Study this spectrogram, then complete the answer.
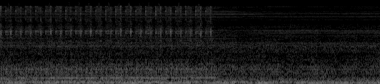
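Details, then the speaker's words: Fuel injector duty-cycle test on a bench rig at about 45 psi, 50% duty cycle: fast, even buzzing chatter over the rig's hiss, about two or three pulses a second. It delivered 33 cc. Normal injector pulsing. "Okay, part 2, record the volume. I did 33 cc at 50% duty cycle."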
